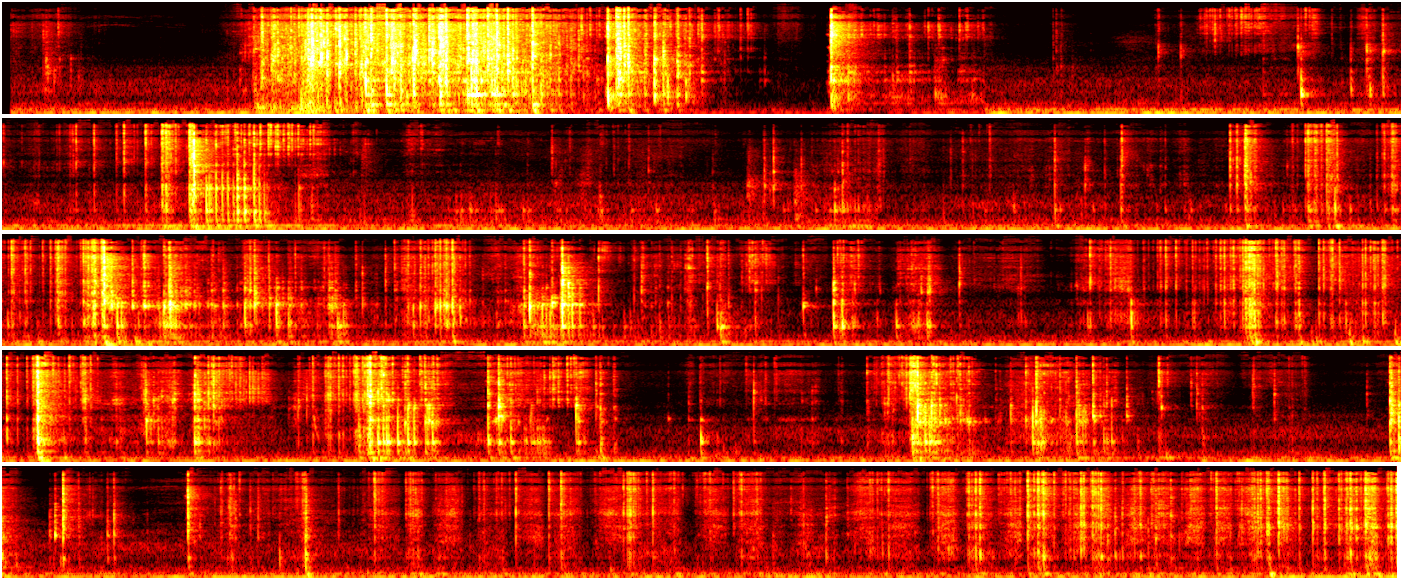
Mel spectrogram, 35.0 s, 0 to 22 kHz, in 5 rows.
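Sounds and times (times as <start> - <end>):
small hard objects clinking: 1.2 - 4.9.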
